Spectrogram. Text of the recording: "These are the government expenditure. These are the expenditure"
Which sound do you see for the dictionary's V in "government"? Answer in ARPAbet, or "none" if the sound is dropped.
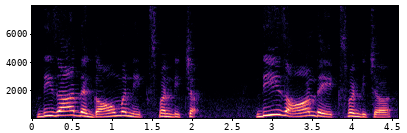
none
